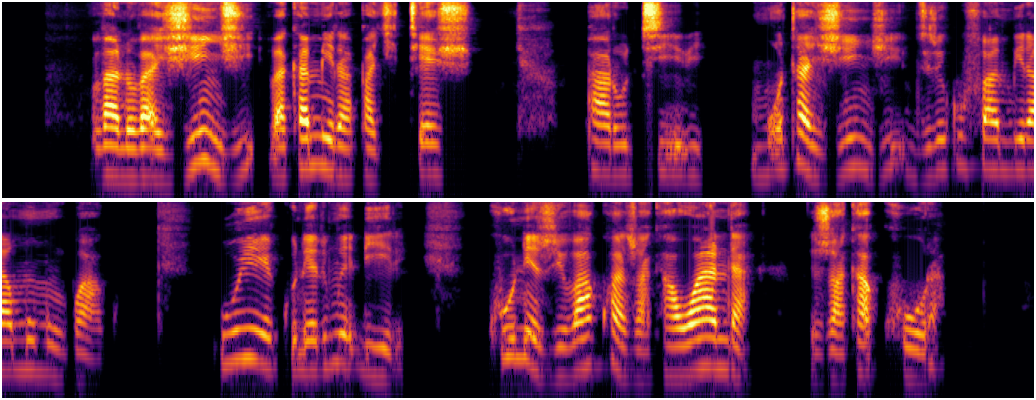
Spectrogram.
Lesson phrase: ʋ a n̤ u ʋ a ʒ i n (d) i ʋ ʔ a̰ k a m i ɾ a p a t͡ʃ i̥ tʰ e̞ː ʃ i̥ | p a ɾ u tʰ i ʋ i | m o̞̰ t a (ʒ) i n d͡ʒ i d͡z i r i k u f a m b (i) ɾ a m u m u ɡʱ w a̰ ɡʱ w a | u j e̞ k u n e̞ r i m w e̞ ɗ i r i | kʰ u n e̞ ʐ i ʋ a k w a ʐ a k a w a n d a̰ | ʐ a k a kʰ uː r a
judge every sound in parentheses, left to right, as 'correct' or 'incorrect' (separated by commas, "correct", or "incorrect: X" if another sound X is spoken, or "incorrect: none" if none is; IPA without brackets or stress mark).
incorrect: d͡ʒ, correct, correct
